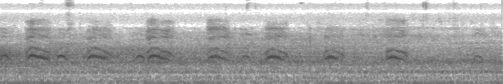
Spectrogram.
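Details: Crow chasing off a hawk, filmed from a front porch with a phone: a steady series of harsh, arched caws, about eight in five seconds, over a constant low rumbling hum.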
